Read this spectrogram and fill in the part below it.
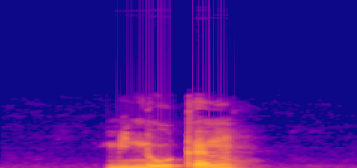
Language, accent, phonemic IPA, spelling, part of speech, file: German, Austria, /miˈnuːtn̩/, Minuten, noun, De-at-Minuten.ogg
- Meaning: plural of Minute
